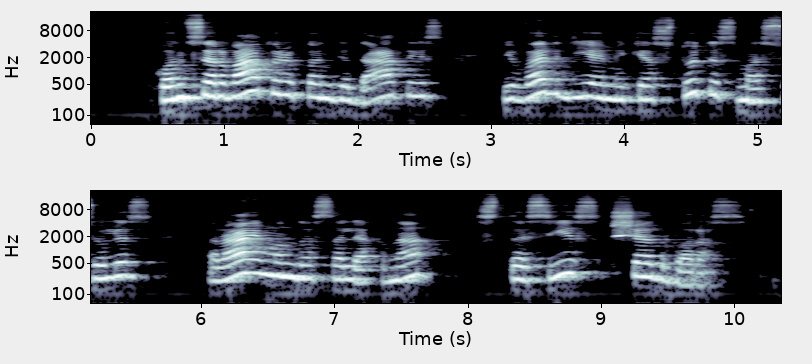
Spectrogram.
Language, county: Lithuanian, Vilnius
